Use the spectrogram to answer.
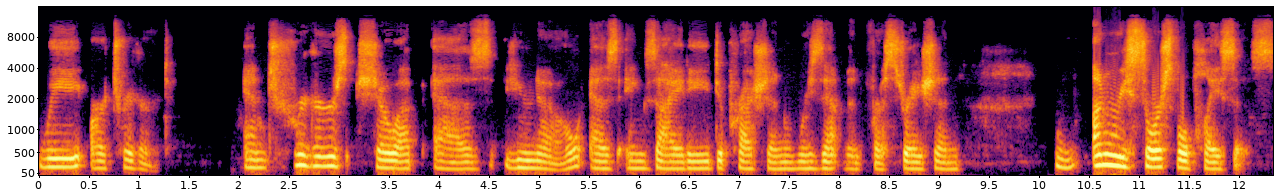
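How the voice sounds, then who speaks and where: Very slowly, a woman speaks with a very deep, low pitch, a dark, mellow tone, and ordinary pitch variation. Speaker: life coach and trainer. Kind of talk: live online course coaching session. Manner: slow, deliberate.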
